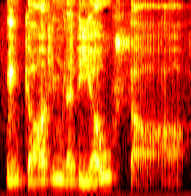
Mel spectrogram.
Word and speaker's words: Wingardium Leviosa: You're saying it wrong, Harry heard Hermione snap. It's Wingardium Leviosa. Yes, I've seen the movie. Make the gar nice and long.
